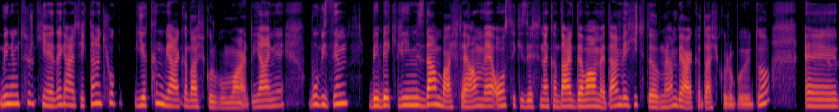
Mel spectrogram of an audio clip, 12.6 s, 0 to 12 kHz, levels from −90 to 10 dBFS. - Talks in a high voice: Yes, high, 200 Hz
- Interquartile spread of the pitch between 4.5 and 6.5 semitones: No, average, 3.7 semitones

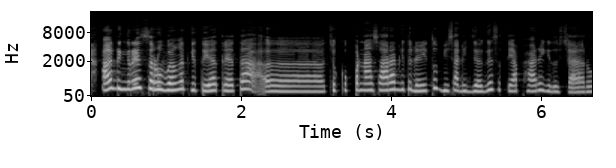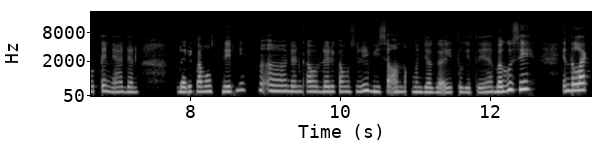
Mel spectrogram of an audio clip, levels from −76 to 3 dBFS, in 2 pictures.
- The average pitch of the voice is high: Yes, very high, 260 Hz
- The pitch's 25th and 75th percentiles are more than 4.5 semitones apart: No, average, 4.2 semitones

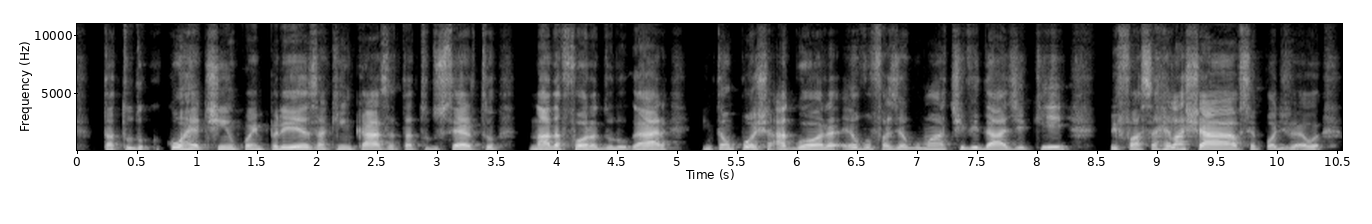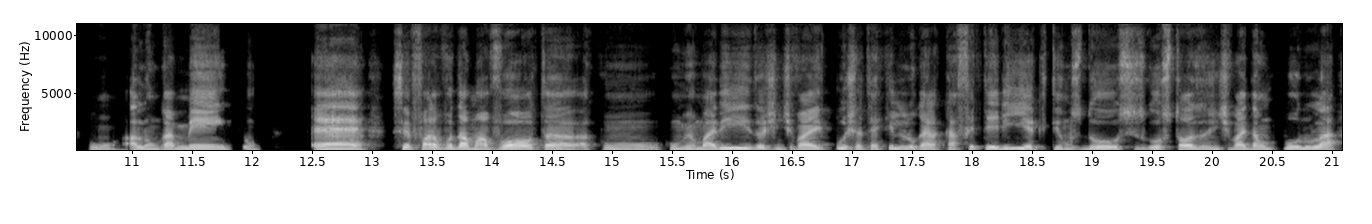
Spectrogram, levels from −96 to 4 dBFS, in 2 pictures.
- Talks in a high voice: No, low, 130 Hz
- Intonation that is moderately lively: Yes, average, 4.4 semitones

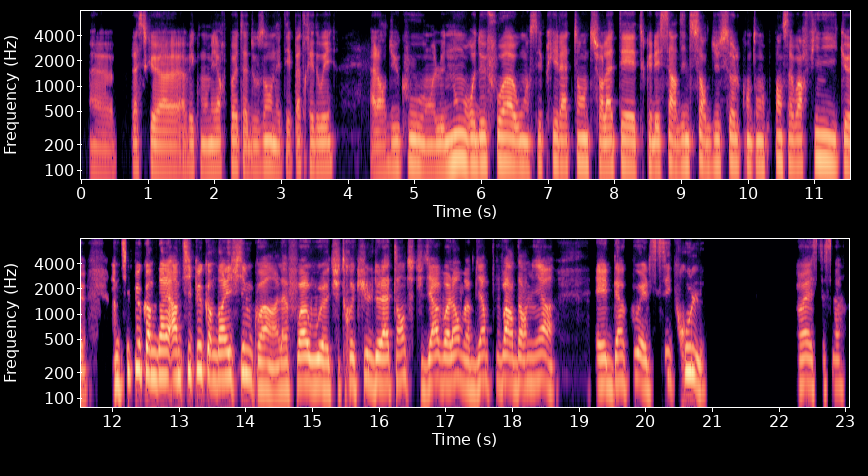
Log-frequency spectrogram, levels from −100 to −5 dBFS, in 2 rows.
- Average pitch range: No, wide, 5.7 semitones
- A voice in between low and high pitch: No, low, 125 Hz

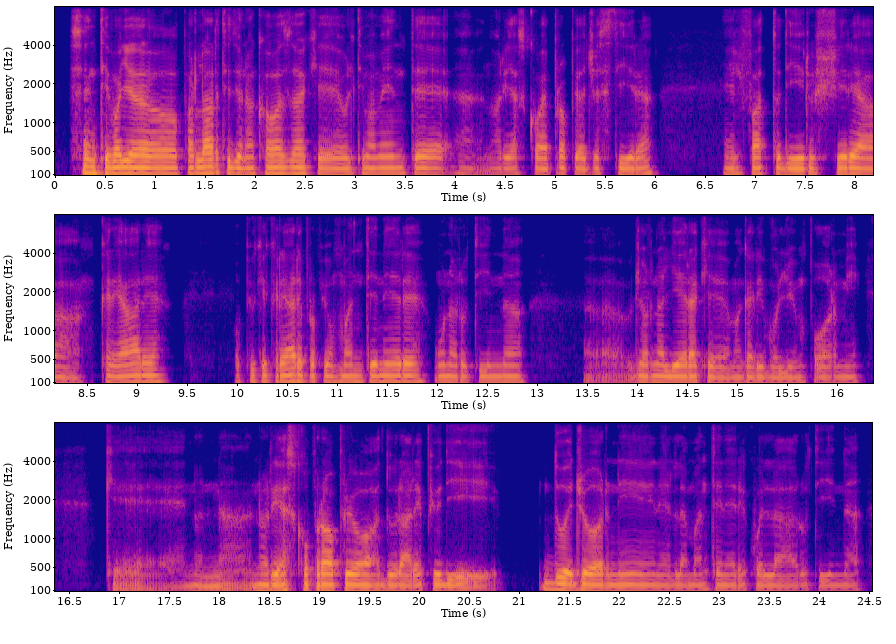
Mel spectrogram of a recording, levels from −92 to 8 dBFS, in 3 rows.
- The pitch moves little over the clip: Yes, narrow, 1.9 semitones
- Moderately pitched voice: No, low, 100 Hz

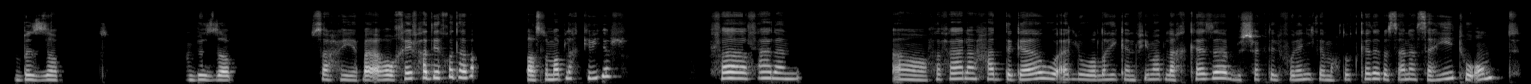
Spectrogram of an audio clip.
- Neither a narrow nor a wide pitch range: Yes, average, 3.9 semitones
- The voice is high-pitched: Yes, high, 230 Hz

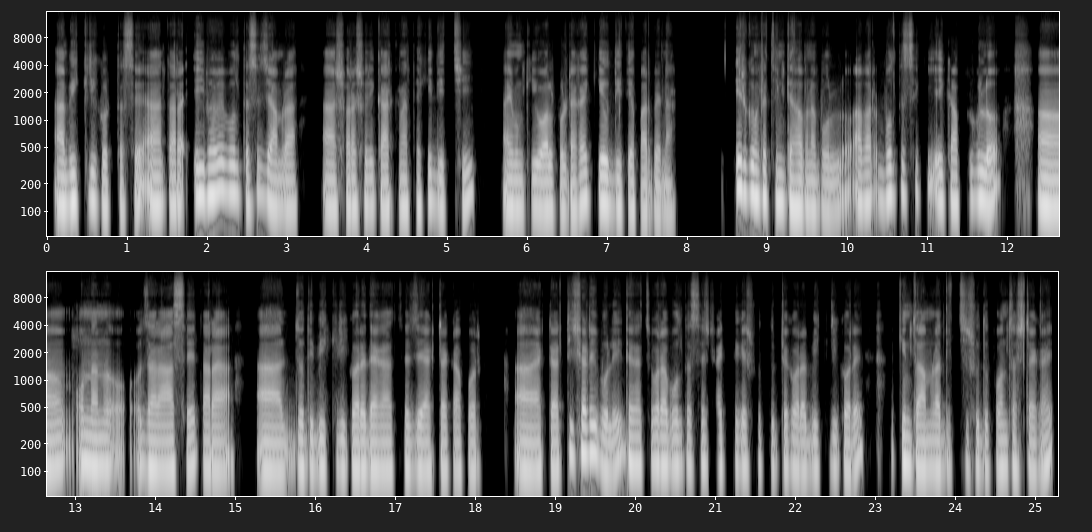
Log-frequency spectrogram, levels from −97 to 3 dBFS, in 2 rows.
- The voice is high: No, low, 110 Hz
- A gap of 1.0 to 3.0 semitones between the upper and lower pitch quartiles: Yes, narrow, 2.4 semitones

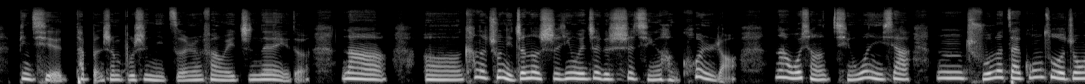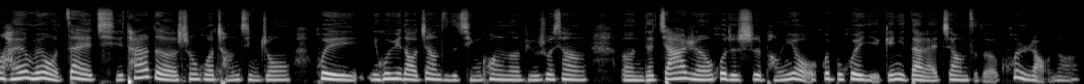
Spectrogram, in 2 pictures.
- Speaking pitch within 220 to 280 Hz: Yes, high, 230 Hz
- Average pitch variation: Yes, average, 4.1 semitones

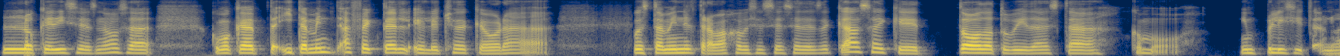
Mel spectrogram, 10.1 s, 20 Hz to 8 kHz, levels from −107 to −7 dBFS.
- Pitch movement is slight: Yes, narrow, 2.1 semitones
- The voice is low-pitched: No, high, 190 Hz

